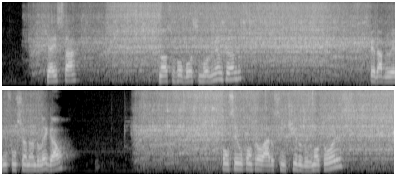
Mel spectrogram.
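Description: Small servo motors whir in short bursts that rise and fall in pitch.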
